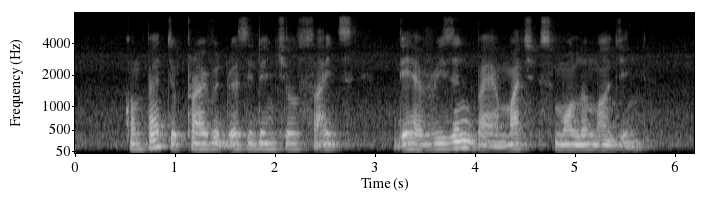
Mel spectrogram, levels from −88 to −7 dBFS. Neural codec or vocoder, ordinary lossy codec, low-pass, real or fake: none; none; 7.2 kHz; real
